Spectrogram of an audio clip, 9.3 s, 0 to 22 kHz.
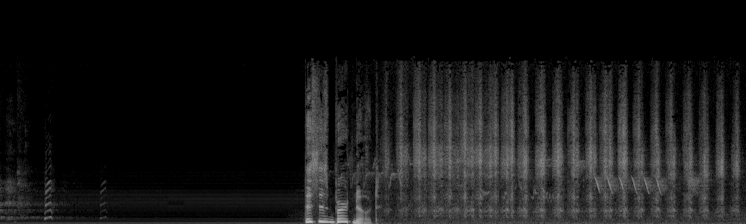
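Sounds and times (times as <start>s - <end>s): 
speech: 3.8s - 5.0s
young northern flicker giving rasping scratchy calls from the ground: 4.6s - 9.3s.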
